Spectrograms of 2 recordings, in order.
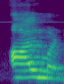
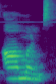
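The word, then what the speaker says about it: almond: कुछ चीजें, प्रोनाउंसिएशन होता है, हम बोलते हैं आलमंड, इट्स नॉट आलमंड, इट्स आमंड्स, L silent होता है आपका, राइट.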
